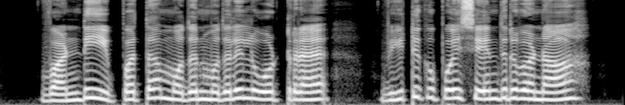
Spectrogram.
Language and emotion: Tamil, fearful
